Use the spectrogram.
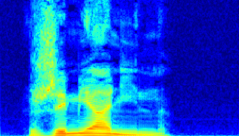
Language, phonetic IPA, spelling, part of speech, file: Polish, [ʒɨ̃ˈmʲjä̃ɲĩn], Rzymianin, noun, Pl-Rzymianin.ogg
